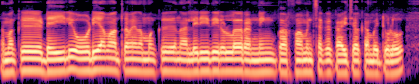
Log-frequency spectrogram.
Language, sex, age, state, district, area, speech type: Malayalam, male, 45-60, Kerala, Wayanad, rural, spontaneous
